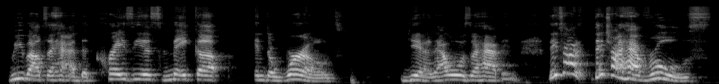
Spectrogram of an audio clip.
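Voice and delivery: ordinary talk, nothing marked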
